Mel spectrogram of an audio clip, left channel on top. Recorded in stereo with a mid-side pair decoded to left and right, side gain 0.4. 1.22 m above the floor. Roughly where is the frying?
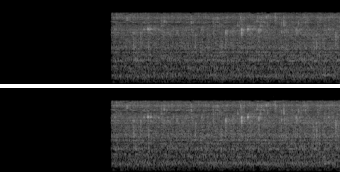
Ahead right.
